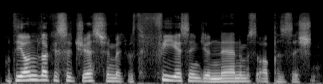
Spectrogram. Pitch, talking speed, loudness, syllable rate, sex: 155 Hz, 185 wpm, -18 LUFS, 6.8 syllables/s, male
